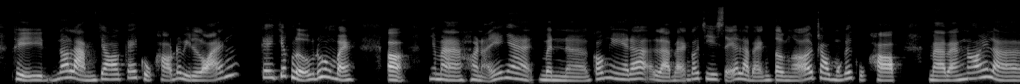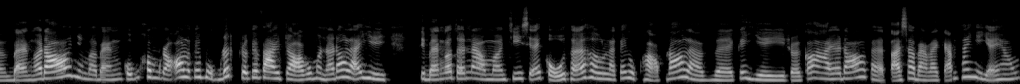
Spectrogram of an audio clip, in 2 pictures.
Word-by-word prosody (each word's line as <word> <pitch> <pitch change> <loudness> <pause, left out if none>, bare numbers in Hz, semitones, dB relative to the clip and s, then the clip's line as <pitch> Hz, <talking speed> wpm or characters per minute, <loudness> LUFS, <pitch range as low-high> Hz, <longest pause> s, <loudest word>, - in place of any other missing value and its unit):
thì 200 -3 +1
nó 290 +9 +1
làm 205 -10 +3
cho 235 +1 +2
cái 305 +6 -4
cuộc - - -6
họp - - -1
nó 275 - -2
bị 220 - -2
loãng 195 - +1 0.3
cái 320 -1 -1
chất 385 -4 -2
lượng, 240 -6 +3
đúng 340 - +2
hông 340 -5 0
bạn? 210 -3 +3 0.3
Ờ, 205 -2 +7 0.2
nhưng 255 -1 -4
mà 195 -4 +1
hồi 215 -1 -2
nãy 190 +3 -5
á 270 - -3
nha, 270 -8 -1
mình, 200 -3 -1
ờ, 175 -1 -5
có 255 - 0
nghe 260 -6 -3
đó 260 +1 +2
là 195 - +1
bạn 220 - -4
có 255 - -1
chia 245 -3 -3
sẻ 235 +2 -3
là 235 -4 +1
bạn 190 +1 -5
từng 200 -2 -1
ở 250 +8 +1
trong 265 -6 0
một 200 - -2
cái 280 +2 -1
cuộc 200 -6 -13
họp 185 0 +3 0.3
mà 195 -2 +1
bạn 200 +4 0
nói 285 +6 +1
là 185 - -1
bạn 200 0 0
ở 250 - +3
đó 295 +7 +8
nhưng 315 -6 -4
mà 225 -2 -3
bạn 225 +3 -4
cũng 250 +4 -3
không 330 -4 0
rõ - - +4
là 335 - +1
cái 335 +1 0
mục 295 -8 -3
đích 360 - +2
rồi 285 - +3
cái 315 +2 0
vai 290 -3 +5
trò 220 -5 +3
của 255 - -1
mình 270 -3 -3
ở 240 - -1
đó 335 +1 +4
là - - +4
cái 295 - +1
gì, 240 -6 0 0.3
thì 260 - -1
bạn 225 +1 0
có 285 +2 +1
thể 270 -2 -1
nào 265 -4 0
mà 225 -1 -2
chia 270 +2 -4
sẻ 250 +4 -2
cụ 210 -5 +1
thể 240 - +2
hơn 290 -4 0
là 230 -3 -2
cái 285 +6 -5
cuộc 275 -7 -4
họp 230 - -1
đó 285 +6 +3
là 225 -10 0
về 195 -2 -1
cái 280 +7 -4
gì, 200 -4 -1
rồi 185 0 -3
có 260 +8 -1
ai 265 -3 0
ở 255 - -2
đó 290 +6 0
và - - -3
tại 185 +2 +2
sao 270 - +1
bạn 205 -5 -2
lại 195 0 -3
cảm 280 - -4
thấy 345 +1 -2
như 335 -5 -2
vậy 220 0 -2
hông? 240 - -3
245 Hz, 310 wpm, -23 LUFS, 205-285 Hz, 0.3 s, đó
